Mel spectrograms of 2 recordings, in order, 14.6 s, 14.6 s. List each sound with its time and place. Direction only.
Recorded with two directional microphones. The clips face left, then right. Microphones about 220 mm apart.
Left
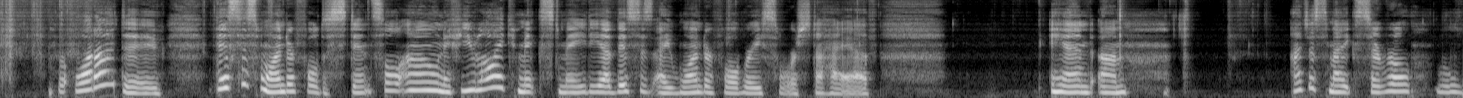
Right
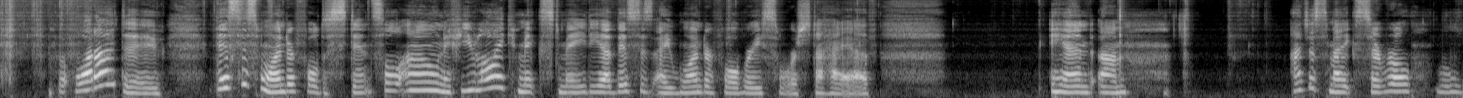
0.6 s speech: 50° left (ahead or behind)
10.5 s speech: 50° left (ahead or behind)
11.3 s a sound: 50° left (ahead or behind)
12.9 s speech: 45° left (ahead or behind)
